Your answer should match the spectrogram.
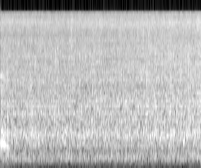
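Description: A river in flood, its muddy water rushing fast and turbulent over its bed: a steady, even rush of water.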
